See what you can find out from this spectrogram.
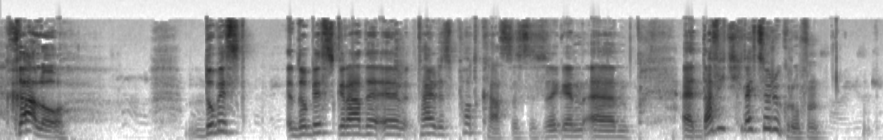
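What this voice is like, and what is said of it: Put-on Russian accent. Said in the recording (German): “wenn ... anfängt, polnisch zu reden ... Du hast angefangen, mit polnischen Akzent zu sprechen ... Das war russischer Akzent ... das war russischer Akzent”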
